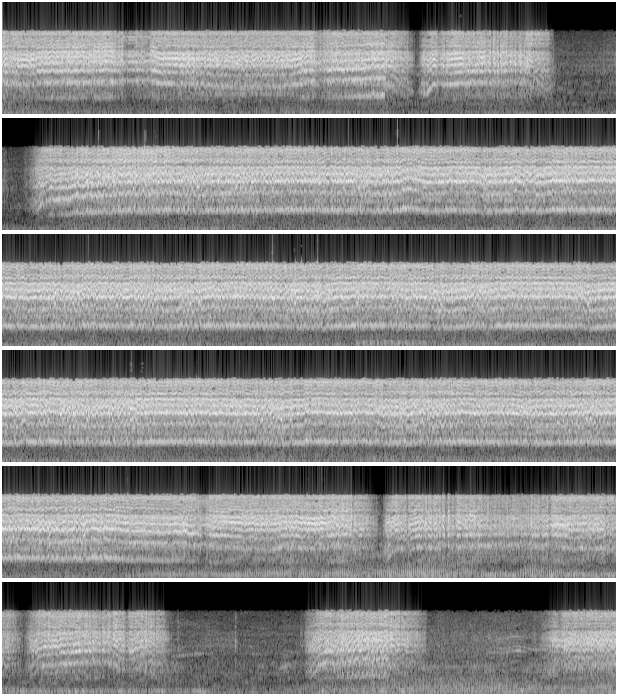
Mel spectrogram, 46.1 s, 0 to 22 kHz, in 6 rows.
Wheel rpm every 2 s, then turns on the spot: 160, 160, 130, 70, 120, 160, 160, 160, 160, 160, 160, 160, 160, 160, 160, 160, 160, 130, 150, 120, 40, 80, 30.
34-36 40-44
